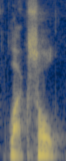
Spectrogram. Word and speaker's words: Laxalt: on this podcast, and I believe that it's Laxalt with a silent T.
